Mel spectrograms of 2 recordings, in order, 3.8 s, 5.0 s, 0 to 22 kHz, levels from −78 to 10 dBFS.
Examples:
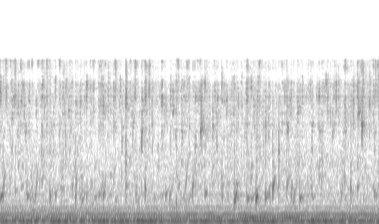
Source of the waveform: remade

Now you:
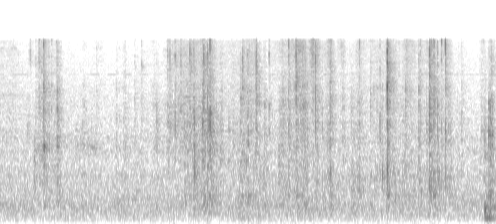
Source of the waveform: recorded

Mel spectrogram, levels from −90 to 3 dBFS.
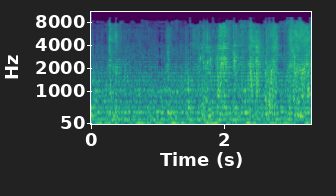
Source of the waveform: remade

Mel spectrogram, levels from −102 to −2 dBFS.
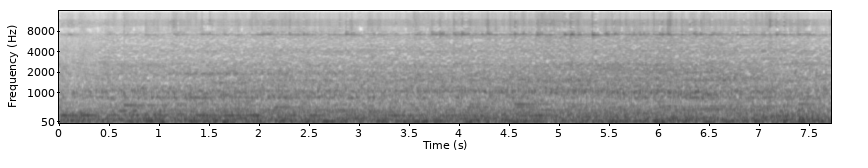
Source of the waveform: recorded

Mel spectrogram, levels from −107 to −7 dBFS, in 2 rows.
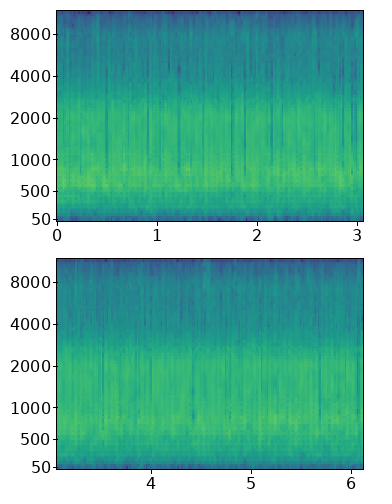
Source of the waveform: remade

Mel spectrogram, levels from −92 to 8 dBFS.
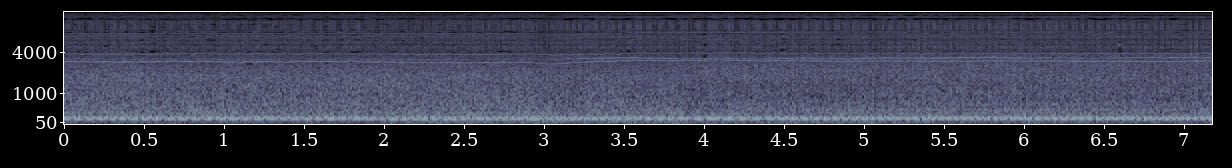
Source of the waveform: recorded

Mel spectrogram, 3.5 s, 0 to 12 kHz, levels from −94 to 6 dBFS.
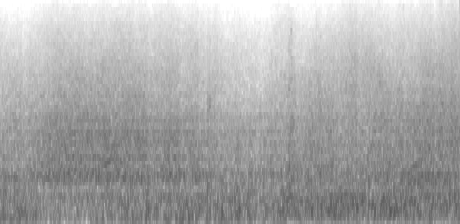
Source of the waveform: remade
